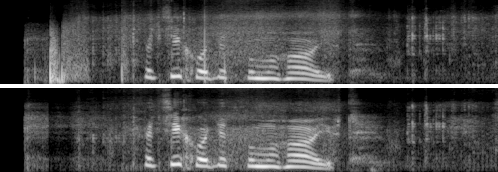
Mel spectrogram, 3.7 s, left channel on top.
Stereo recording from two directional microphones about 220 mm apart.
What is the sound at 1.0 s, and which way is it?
Speech, centre (ahead or behind).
